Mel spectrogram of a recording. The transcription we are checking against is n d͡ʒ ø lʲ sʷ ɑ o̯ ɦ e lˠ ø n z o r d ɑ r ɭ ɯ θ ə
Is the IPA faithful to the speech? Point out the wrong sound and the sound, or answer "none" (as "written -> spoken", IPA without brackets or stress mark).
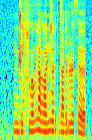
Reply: none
